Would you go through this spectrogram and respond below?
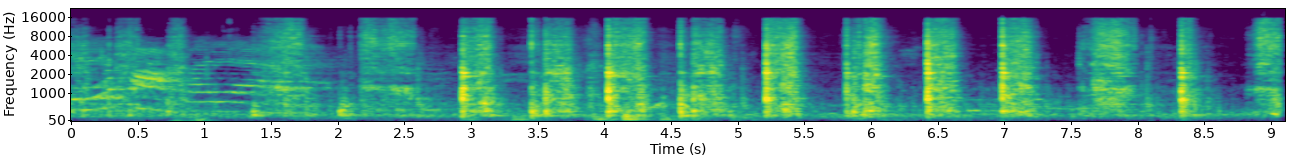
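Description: A spoon scrapes and stirs thickening cashew burfi (kaju katli) mixture in a pan, with repeated rhythmic strokes close up.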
